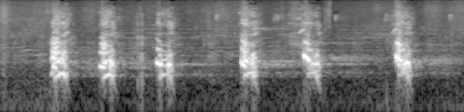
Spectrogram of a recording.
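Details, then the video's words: Female Black and Tan Coonhound aged six months following a laid coon trail, letting out six loud, sharp barks at roughly half-second intervals, each short and ringing, on a quiet background. "Black n tan coon hound working coon trail"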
